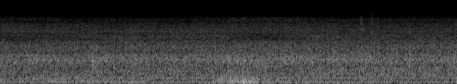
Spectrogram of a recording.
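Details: Steady broadband rumble of a moving vehicle with one brief knock midway; no animal sounds stand out.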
